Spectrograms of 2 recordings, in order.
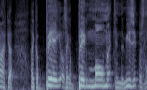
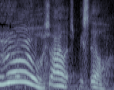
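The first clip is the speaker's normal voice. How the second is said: mock yawn, words drawn out, oh stretched; 3 semitones higher, 4 dB louder than usual. Retelling Jesus waking on a rocking boat and calming it: retelling words through a yawn. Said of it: "I think through a yawn".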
